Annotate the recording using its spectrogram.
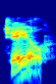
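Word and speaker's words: gaol: Dublin um and then Gail with a g a o l so G is this gay h no it's actually the old spelling of jail oh oh I know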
